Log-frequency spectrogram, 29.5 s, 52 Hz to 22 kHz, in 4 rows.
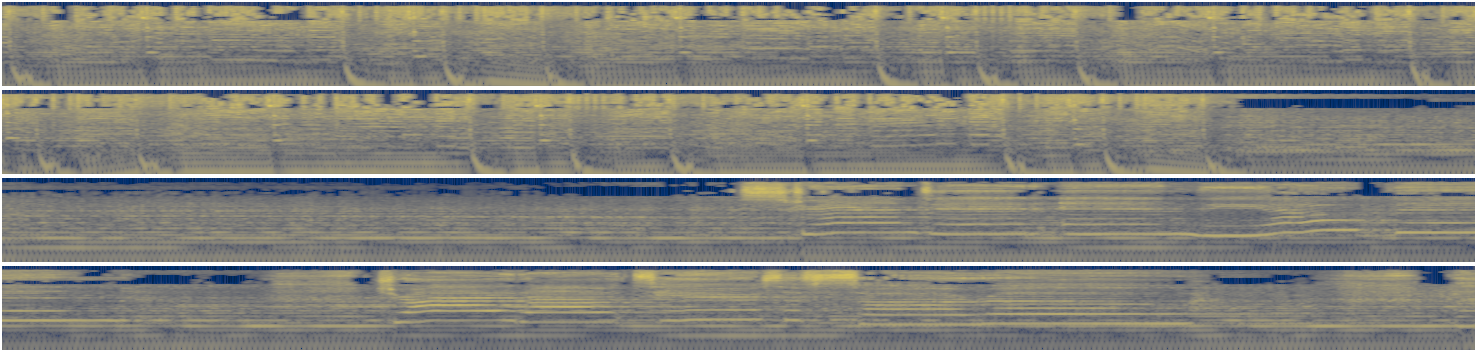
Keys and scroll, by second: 8.1 ctrl+=.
